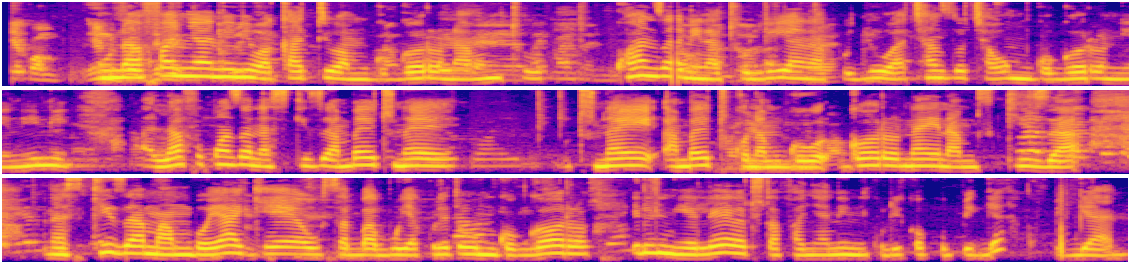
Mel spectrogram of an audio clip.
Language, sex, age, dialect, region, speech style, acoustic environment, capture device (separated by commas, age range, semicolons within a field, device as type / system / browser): Swahili, female, 18-24, Kenya - Nairobi Sheng-influenced, Kenya, happy, people talking, mobile / Linux / Chrome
